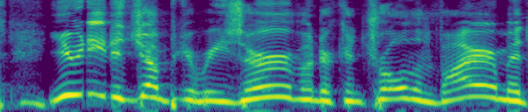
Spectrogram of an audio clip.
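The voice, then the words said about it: Imitates another person's voice. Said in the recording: “I'm mocking ... doing my Lori impersonation”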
